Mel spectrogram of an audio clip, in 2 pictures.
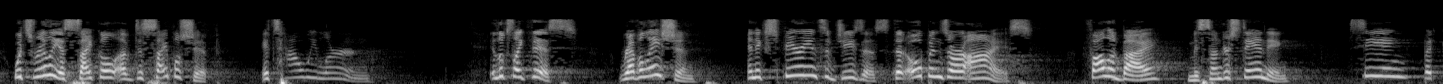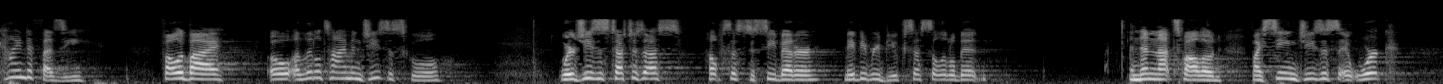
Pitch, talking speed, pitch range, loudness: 265 Hz, 135 wpm, 230-315 Hz, -17 LUFS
